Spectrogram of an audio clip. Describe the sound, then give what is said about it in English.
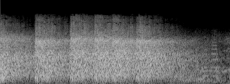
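Gunshots in a battle: a rapid series of several dull, thumping cracks over a dense, steady roar of noise that eases off slightly toward the end. “Keep shooting.”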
